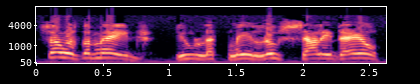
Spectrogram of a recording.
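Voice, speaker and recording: Man voicing a haughty young woman, raised pitch. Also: big pitch swings, quick pace, husky, no room sound, highs cut off, heavily acted. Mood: insistent. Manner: haughty, insistent.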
